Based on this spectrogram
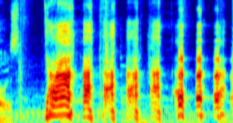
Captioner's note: André laughing; laughing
